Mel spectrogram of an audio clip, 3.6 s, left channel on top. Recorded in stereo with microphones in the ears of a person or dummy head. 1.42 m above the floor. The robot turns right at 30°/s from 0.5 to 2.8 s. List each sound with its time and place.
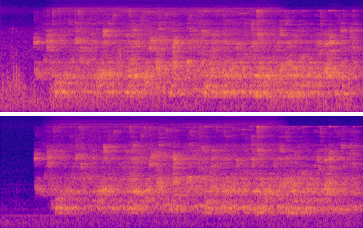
0.3 s a running tap: 115° left, 0.6 m; by 3.5 s 175° right, 0.6 m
